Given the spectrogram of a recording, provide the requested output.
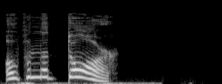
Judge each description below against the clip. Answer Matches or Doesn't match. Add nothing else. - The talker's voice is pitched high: Matches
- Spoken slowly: Matches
